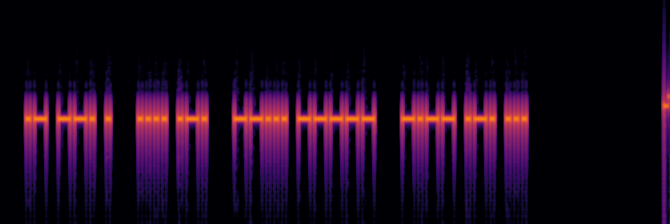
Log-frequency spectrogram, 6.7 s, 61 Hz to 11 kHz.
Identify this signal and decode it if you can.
Morse code, heard as a keyed tone, about 30 wpm, 700 Hz. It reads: AGE HR 70 YRS
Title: Practice QSO - Exchange 3 - More Info - 30wpm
